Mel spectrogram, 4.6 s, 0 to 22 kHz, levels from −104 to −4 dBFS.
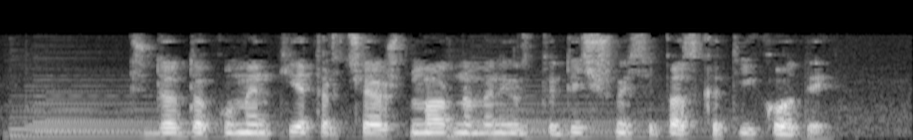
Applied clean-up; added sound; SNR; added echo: none; Acoustic guitar / Strum; 20 dB; none.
